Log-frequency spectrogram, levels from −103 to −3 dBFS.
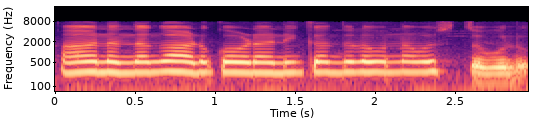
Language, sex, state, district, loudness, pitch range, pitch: Telugu, female, Andhra Pradesh, Krishna, -13 LUFS, 250-260 Hz, 255 Hz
